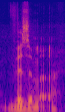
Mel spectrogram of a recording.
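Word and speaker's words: Wyzima: in the city of vism ah now it's in the map it's spelled w y zi ma and that's from the Polish word for the city so vism a is actually the english translation but but this is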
